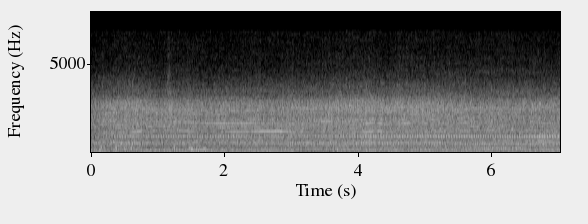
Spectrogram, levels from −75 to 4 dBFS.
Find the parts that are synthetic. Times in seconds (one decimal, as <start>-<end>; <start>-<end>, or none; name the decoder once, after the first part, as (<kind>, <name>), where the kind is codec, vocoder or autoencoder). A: 5.8-7.0 (vocoder, BigVGAN v2)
